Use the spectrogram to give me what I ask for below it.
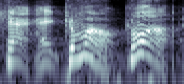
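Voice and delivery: high mock taunt; goofy fighting Godzilla. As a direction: egg on a rival like a goofy fighting monster. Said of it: "you know, like".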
